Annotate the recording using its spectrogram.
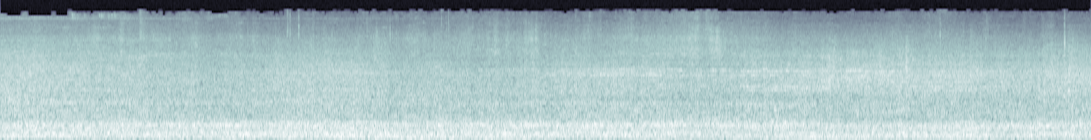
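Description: V/Line N-class locomotive-hauled passenger carriages rolling past on the rails, a loud, steady rumble with the wheels clacking over the rail joints.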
